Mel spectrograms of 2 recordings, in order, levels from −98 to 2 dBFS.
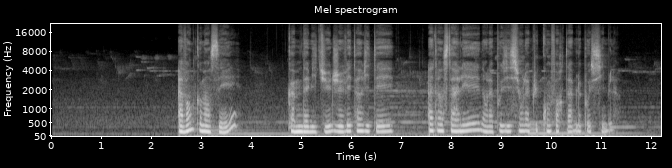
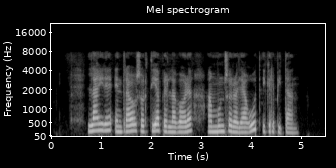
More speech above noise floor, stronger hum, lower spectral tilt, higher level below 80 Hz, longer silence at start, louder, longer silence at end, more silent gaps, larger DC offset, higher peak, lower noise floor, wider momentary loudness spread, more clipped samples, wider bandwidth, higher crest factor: about the same, 35 dB vs 33 dB; neither; second, -5 dB/octave vs -6.5 dB/octave; first, -42 dBFS vs -68 dBFS; first, 2.55 s vs 0.75 s; first, -18 LUFS vs -29 LUFS; second, 0.25 s vs 0.55 s; neither; neither; first, 0 dBFS vs -14 dBFS; second, -51 dBFS vs -61 dBFS; first, 13 LU vs 8 LU; neither; first, over 20 kHz vs 8.2 kHz; about the same, 18 dB vs 16 dB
